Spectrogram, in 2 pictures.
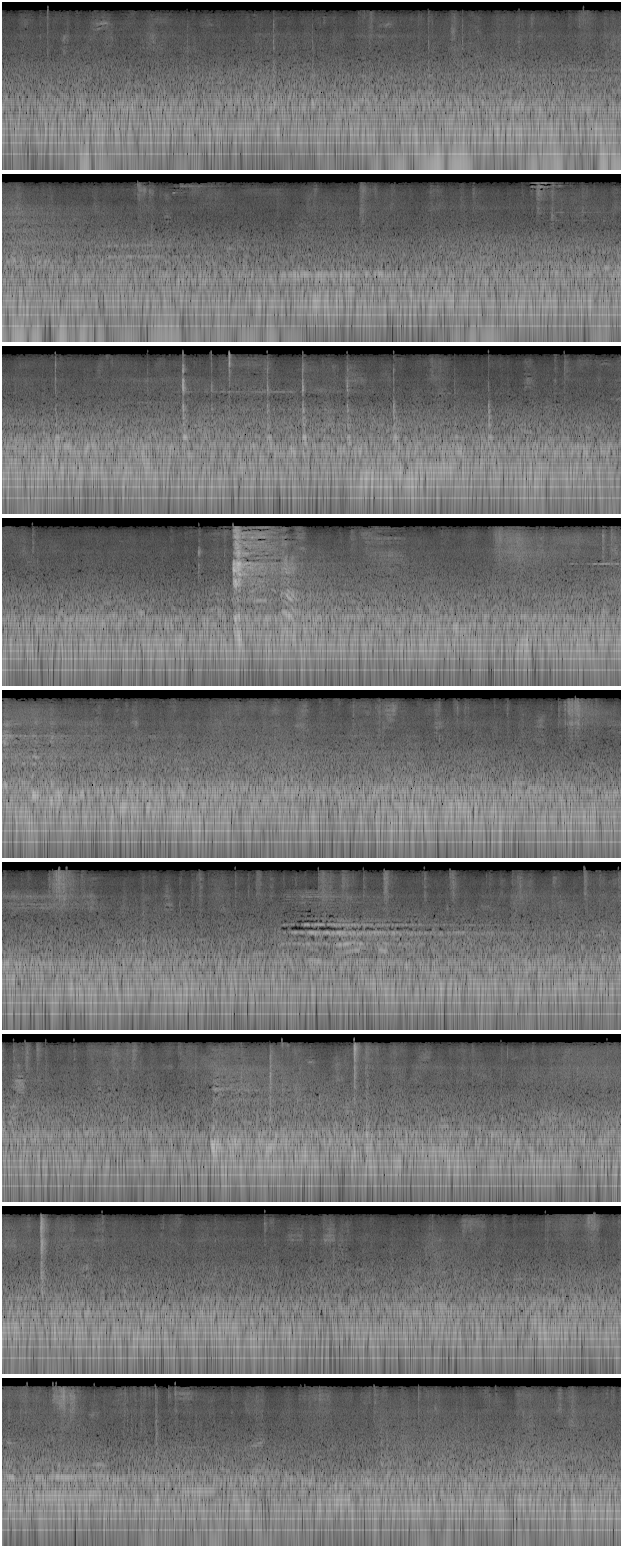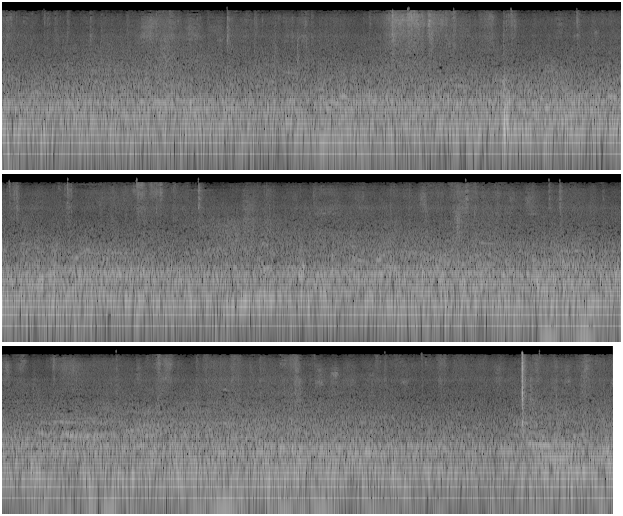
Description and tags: Barcelona Cathedral del Mar indoor ambiance
ambient, atmosphere, background, Barcelona, cathedral, field-recording, people, soundscape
